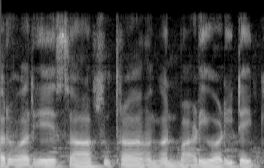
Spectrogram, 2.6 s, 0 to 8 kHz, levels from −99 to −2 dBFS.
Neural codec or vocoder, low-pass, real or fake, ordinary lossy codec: autoencoder, 48 kHz, 128 numbers a frame, DAC-VAE, trained on Japanese speech; 7.2 kHz; fake; none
